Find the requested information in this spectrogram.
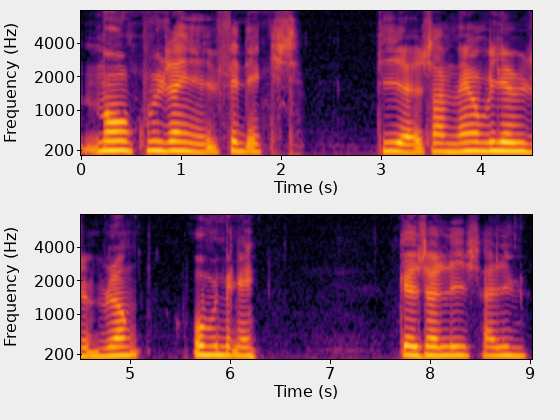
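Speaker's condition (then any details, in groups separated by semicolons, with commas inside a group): Cerebral palsy; age 31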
